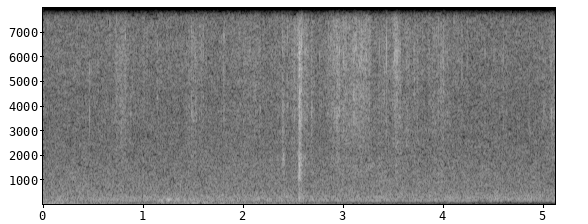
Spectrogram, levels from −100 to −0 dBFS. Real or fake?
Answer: real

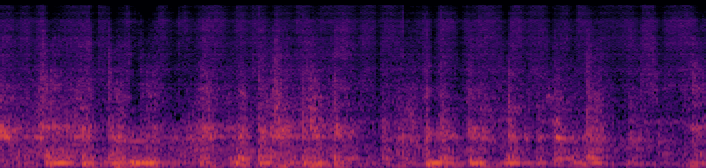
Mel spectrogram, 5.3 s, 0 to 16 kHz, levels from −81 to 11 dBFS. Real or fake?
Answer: fake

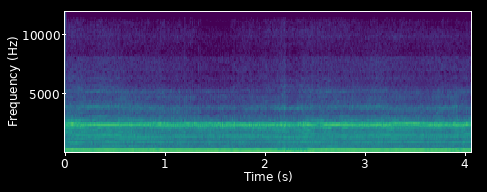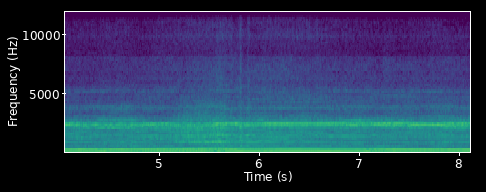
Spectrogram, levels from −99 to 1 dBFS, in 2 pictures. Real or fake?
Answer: fake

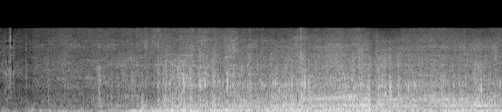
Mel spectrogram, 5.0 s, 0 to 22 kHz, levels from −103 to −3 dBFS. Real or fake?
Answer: fake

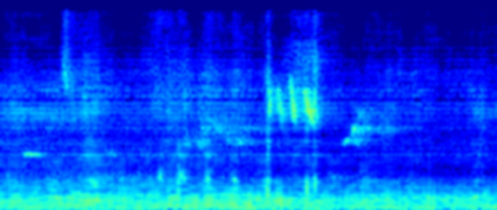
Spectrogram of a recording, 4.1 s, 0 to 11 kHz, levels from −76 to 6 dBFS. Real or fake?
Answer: fake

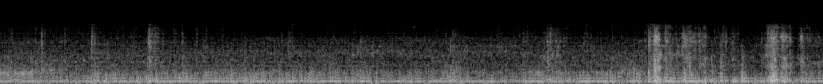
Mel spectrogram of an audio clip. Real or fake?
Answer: fake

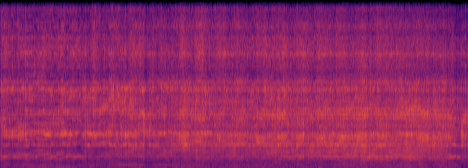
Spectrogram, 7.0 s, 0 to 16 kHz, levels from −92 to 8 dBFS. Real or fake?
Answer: fake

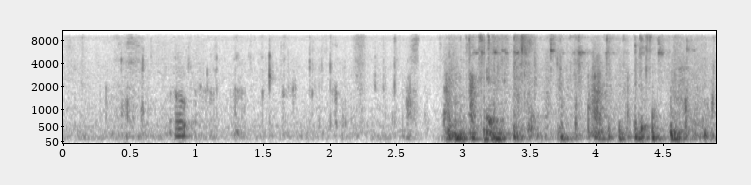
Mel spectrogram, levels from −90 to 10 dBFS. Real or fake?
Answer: fake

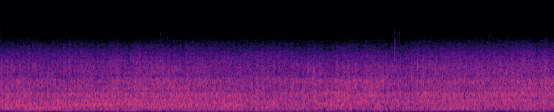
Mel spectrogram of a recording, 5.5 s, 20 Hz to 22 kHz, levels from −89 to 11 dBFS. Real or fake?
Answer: real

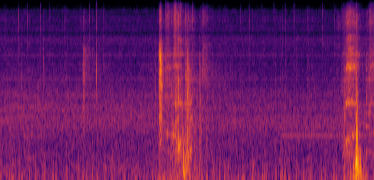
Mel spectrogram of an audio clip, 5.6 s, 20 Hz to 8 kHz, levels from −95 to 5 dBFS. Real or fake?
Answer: fake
